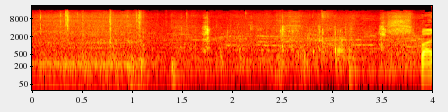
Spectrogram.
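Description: Mercedes-Benz CLK 350 cabriolet's power soft-top mechanism running steadily as the roof finishes folding, cutting off about a second in. It is followed by quieter background with a few light clicks.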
